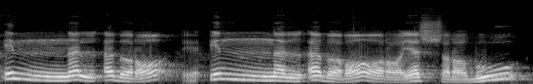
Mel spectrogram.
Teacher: shin dia memiliki sifat tafasyi atau menyebarnya udara di dalam mulut. Namun yang menjadi peringatan bagi kita bahwa huruf shin itu cara mengucapkannya dengan lembut, karena dia memiliki sifatnya atau karakternya itu lembut, lemah.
